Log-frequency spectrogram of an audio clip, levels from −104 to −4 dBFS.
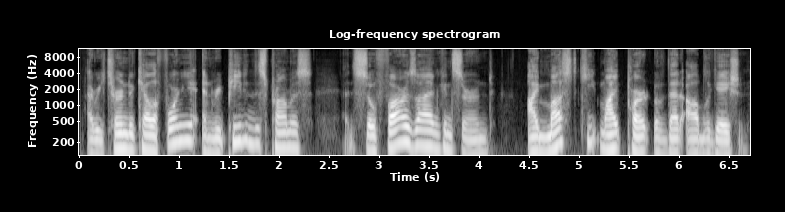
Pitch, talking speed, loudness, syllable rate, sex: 140 Hz, 205 wpm, -18 LUFS, 6.3 syllables/s, male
